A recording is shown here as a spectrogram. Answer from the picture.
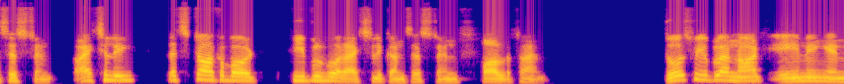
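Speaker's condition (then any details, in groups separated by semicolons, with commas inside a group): No condition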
